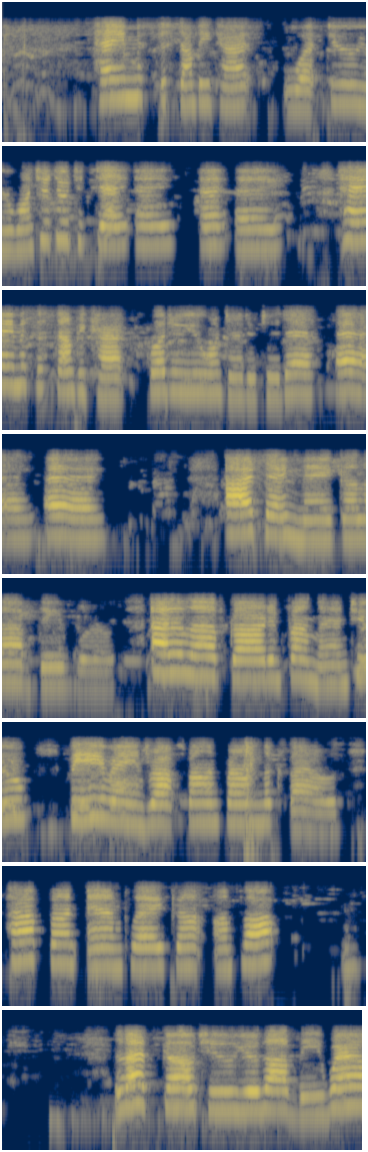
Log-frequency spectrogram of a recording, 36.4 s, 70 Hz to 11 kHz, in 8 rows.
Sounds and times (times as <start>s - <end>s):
Speech: 0.0s - 36.3s.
